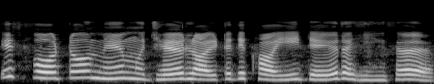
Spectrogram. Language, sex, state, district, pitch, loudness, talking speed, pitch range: Hindi, female, Madhya Pradesh, Katni, 245 Hz, -15 LUFS, 125 wpm, 225-280 Hz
